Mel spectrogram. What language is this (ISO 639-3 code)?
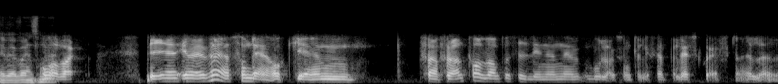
swe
